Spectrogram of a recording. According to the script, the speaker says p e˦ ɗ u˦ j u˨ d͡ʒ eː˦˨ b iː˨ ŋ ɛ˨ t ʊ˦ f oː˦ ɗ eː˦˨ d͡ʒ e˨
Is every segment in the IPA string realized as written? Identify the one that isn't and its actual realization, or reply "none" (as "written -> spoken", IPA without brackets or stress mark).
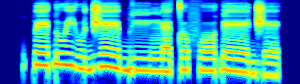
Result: none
